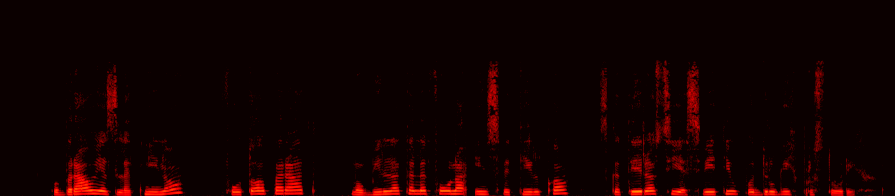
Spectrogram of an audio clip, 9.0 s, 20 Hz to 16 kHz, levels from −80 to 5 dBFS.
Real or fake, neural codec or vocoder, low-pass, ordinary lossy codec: fake; vocoder, 44.1 kHz, 128 mel bands, Pupu-Vocoder; 14.4 kHz; MP3, 48 kbps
